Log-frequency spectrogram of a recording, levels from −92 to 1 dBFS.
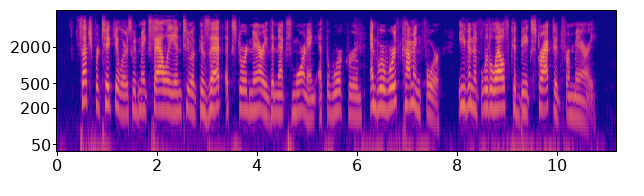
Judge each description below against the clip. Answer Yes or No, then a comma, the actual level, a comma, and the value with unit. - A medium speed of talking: Yes, average, 160 wpm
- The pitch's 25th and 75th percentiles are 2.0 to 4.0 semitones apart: Yes, average, 3.4 semitones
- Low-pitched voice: No, high, 190 Hz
